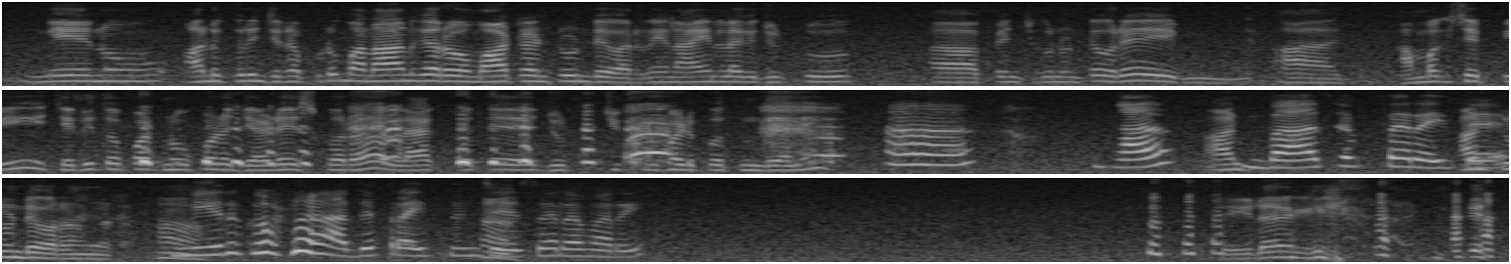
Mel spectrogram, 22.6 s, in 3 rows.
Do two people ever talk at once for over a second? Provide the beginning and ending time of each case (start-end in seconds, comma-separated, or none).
none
